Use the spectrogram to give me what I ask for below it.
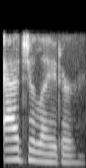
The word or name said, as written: adulator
